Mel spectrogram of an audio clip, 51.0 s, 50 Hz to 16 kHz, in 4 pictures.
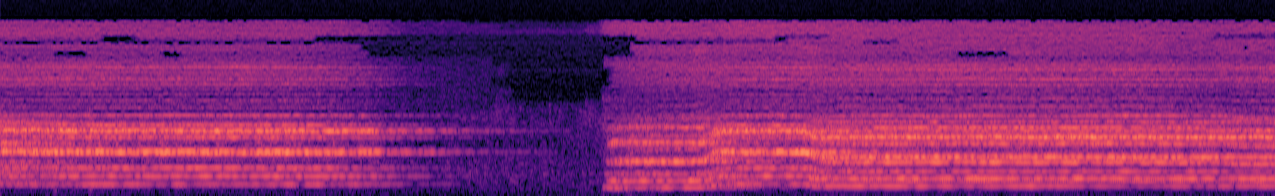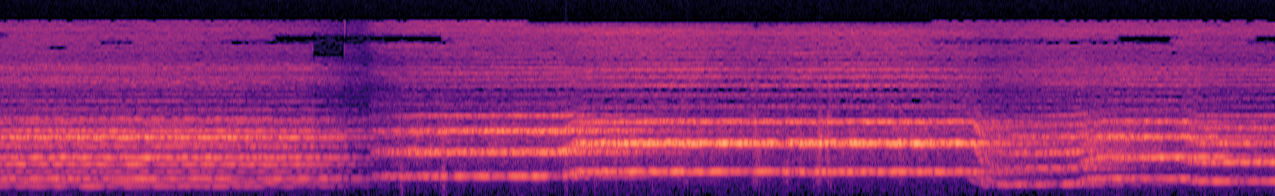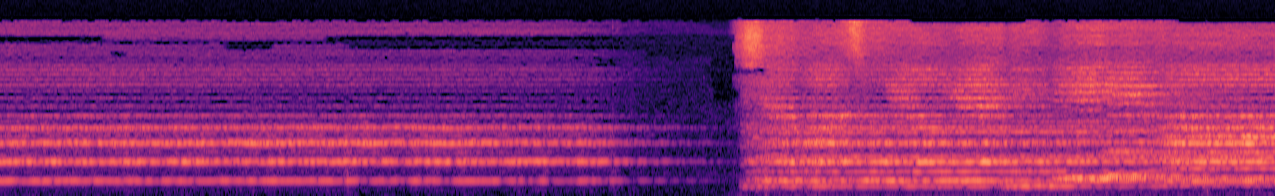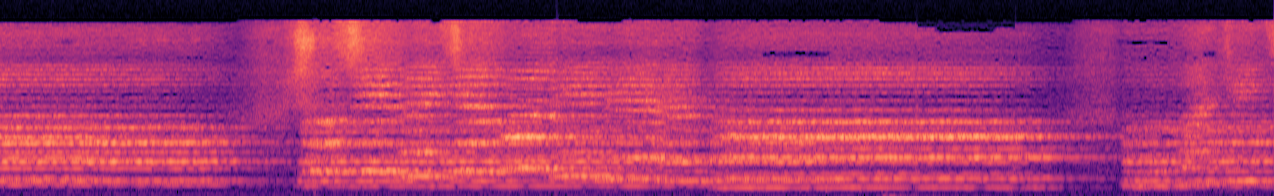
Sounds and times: Choir: 0:00.0 - 0:50.9.

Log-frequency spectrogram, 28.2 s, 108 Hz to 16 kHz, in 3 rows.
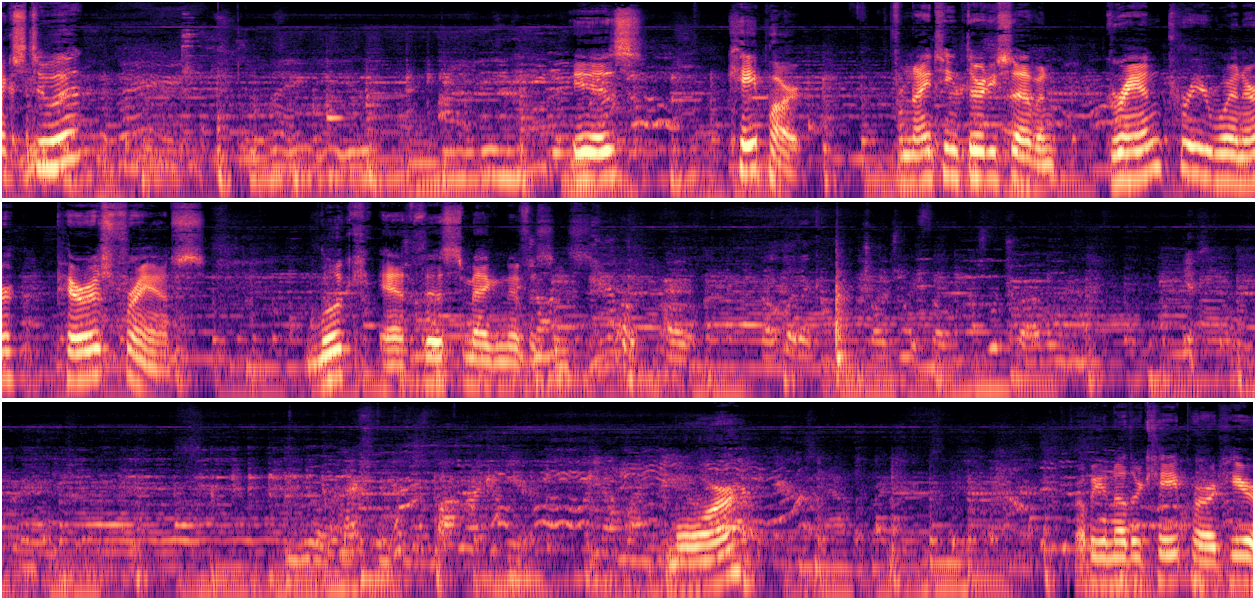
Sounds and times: Music: 0:00.0 - 0:28.1.

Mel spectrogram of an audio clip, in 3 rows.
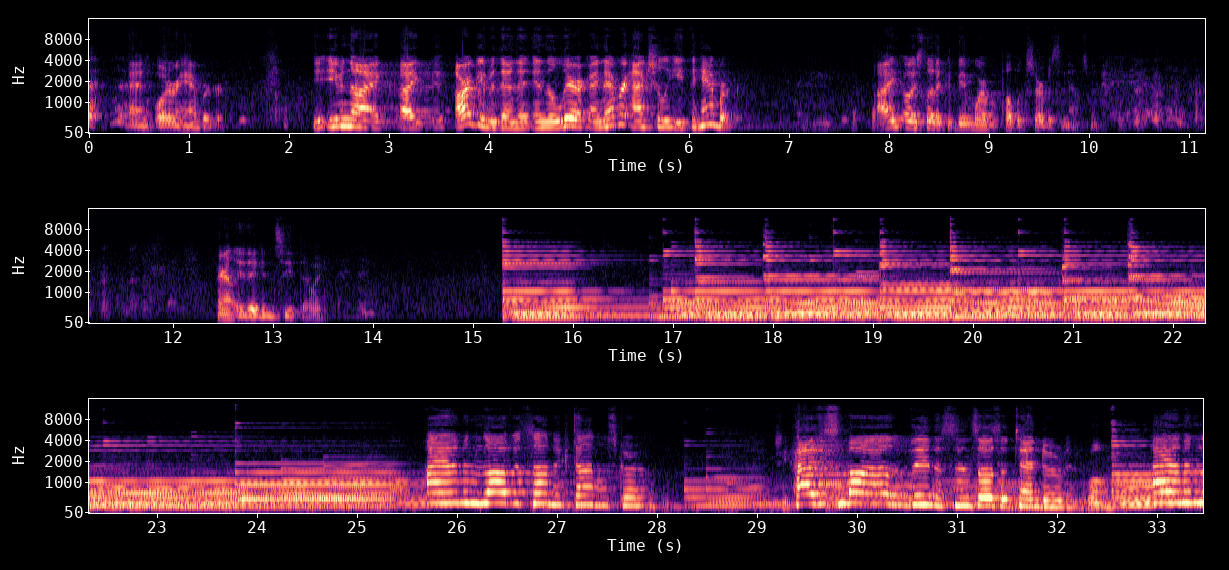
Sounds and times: Speech: 0:07.9 - 0:10.2, 0:12.4 - 0:14.0
Music: 0:15.3 - 0:33.4.

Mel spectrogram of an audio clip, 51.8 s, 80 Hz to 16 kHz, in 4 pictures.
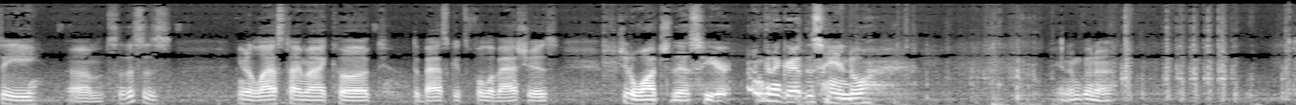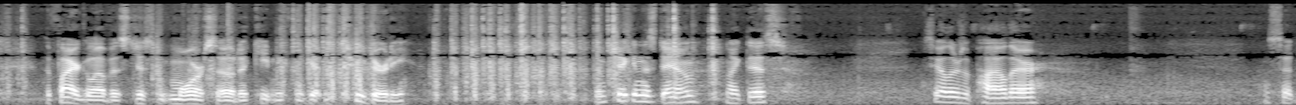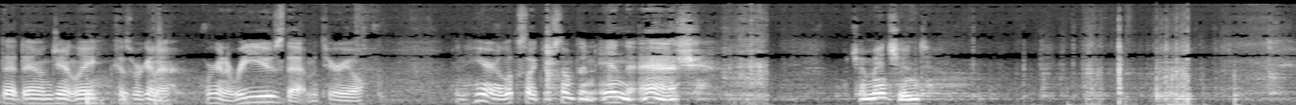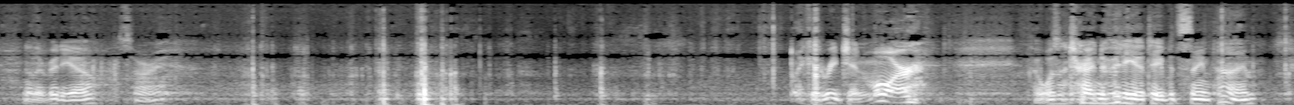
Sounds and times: Speech: 0:00.0 - 0:01.7, 0:02.4 - 0:05.6, 0:06.2 - 0:09.0, 0:10.6 - 0:11.2, 0:13.4 - 0:17.1, 0:18.9 - 0:20.9, 0:22.2 - 0:23.5, 0:25.6 - 0:29.6, 0:30.5 - 0:33.1, 0:34.4 - 0:35.3, 0:39.1 - 0:40.8, 0:46.8 - 0:48.2, 0:49.2 - 0:51.5.

